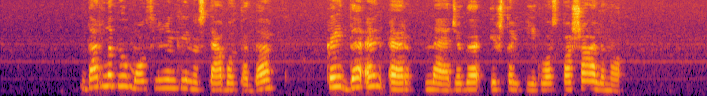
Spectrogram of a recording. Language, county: Lithuanian, Vilnius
